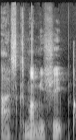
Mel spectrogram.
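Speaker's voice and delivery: plain reading voice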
